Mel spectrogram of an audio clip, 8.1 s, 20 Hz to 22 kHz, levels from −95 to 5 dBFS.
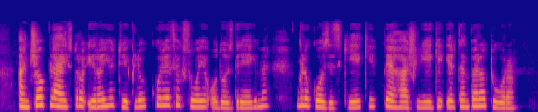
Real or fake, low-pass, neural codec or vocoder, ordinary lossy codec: real; 9.9 kHz; none; AAC, 32 kbps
